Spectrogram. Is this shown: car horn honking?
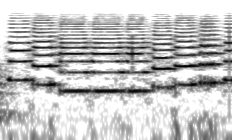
yes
